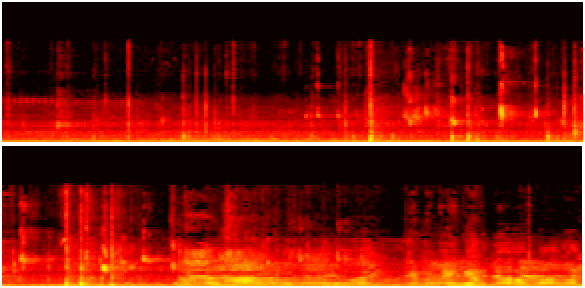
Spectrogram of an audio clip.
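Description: Tennis ball being hit by rackets and bouncing on a hard court during a rally: several sharp pops spaced unevenly over the first five seconds. Voices start about six seconds in.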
